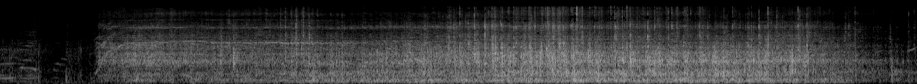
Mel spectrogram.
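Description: A small electric toy car motor whirs as the car rolls closer.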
